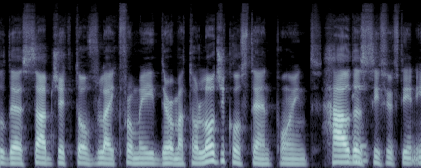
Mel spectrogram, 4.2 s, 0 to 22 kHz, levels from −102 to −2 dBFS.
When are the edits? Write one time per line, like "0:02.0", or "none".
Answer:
0:03.1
